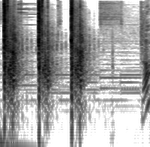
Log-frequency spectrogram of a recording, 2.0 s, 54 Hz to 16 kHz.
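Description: Archon Type B 9mm pistol firing three shots in quick succession, about half a second apart.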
